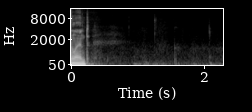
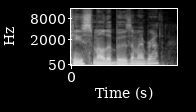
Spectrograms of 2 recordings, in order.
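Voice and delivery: usual speaking voice

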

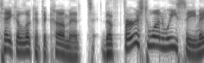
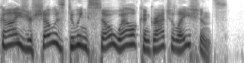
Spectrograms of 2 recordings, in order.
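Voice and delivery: surprised, taken aback, pitch raised; 6 semitones higher than usual. Speaking to the show's hosts about their show, sounding surprised. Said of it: "I don't know why you sound so surprised".

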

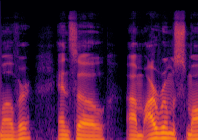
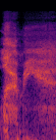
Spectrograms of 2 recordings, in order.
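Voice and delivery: put-on old, breathless, winded whisper with distinct words. Retelling what the voice at the door said: imitating an old, out-of-breath clear whisper. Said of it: "Like a whisper, but, like, clear whisper".

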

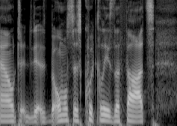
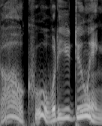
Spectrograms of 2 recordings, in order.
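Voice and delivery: open, innocently curious, light, pitched-up voice; 8 semitones higher than usual. Demonstrating two tones of the same question: innocent curiosity. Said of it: "that kind of innocent curiosity".

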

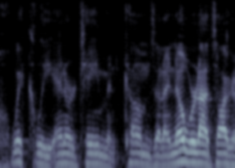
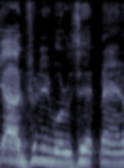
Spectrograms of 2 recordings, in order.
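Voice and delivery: generic, typical bro way of talking; 2 semitones higher than usual. Speaker mocks how the typical bro would sound, in a typical bro voice. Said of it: "sound like the typical, like, bro".

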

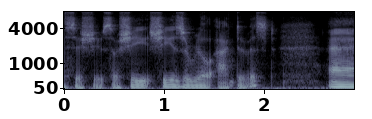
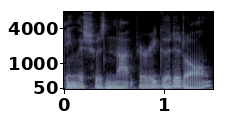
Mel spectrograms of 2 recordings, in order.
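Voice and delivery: ordinary talk, nothing marked

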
